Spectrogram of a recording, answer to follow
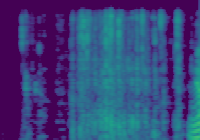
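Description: Plastic bag of Starburst jelly beans crinkling as it is picked up and handled, a dense rustle lasting about a second in the middle, after a few faint chewing clicks near the start.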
